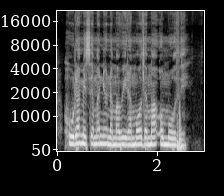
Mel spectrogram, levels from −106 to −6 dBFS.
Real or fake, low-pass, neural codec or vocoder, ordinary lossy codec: fake; none; vocoder, 44.1 kHz, 128 mel bands every 256 samples, BigVGAN v2; none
